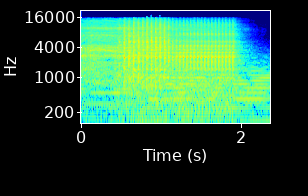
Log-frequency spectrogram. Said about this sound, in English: The longer they spent on the job, the greater the chance that someone would hear the whirring and pounding of the power tools.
